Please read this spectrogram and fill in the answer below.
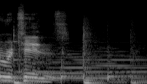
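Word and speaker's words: Retinz: I'm Roger Retins. I think it's pronounced retins, as in like ratings.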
